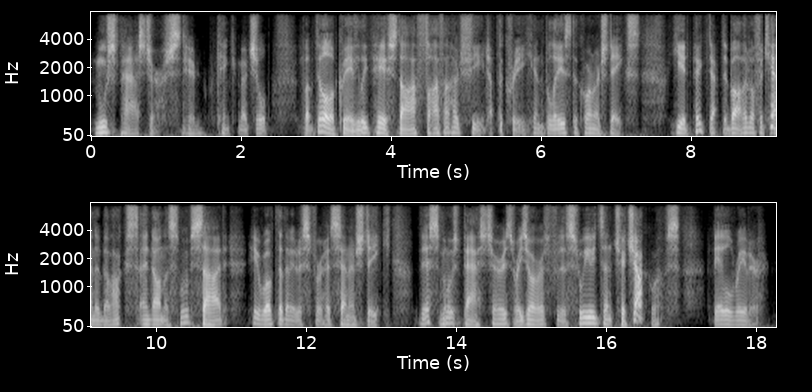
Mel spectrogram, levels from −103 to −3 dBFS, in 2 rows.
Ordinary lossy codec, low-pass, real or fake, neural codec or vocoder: MP3, 64 kbps; 7.2 kHz; fake; codec, 16 kHz in and 24 kHz out, 0.4 kbps, LongCat-Audio-Codec, four codebook decoder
